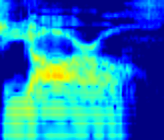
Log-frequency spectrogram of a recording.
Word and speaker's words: Jarl: I got like 6 comments being like, dude, it's a soft J. I think it's pronounced Jarl.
